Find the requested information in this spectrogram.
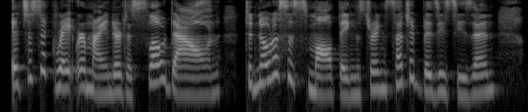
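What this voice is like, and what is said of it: Distinctive, unusual accent. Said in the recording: “That accent. I love her accent. ... it's a very unique one”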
